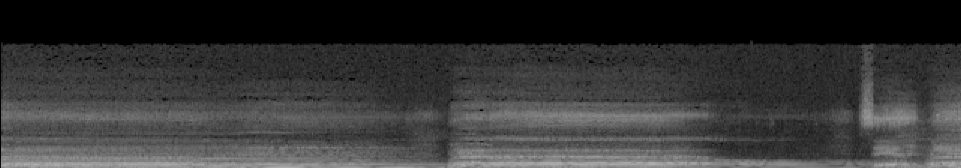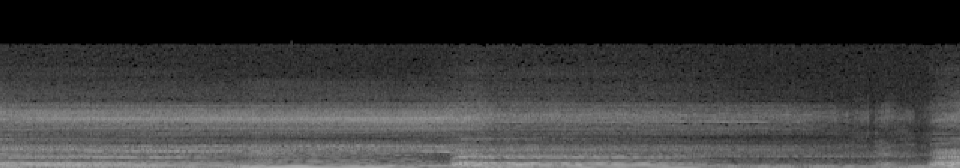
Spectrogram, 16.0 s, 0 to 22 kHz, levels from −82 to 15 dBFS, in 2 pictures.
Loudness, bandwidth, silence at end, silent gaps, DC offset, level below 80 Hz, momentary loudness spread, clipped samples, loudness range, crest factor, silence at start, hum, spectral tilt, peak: -21 LUFS; 16.5 kHz; 0 s; none; under 0.1%; -46 dBFS; 11 LU; under 0.1%; 3 LU; 16 dB; 0 s; none; -3 dB/octave; -6 dBFS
